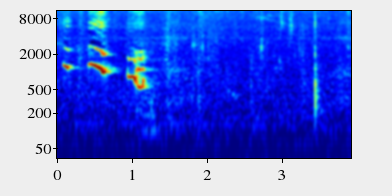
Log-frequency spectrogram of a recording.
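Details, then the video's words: Boxer puppies at three weeks old, starting to play together inside: two or three quick, squeaky whining yips in the first second, followed by near silence with faint scuffling ticks. "Puppy play time"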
